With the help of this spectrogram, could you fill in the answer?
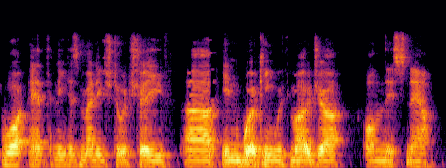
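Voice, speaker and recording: A man with an Australian accent at a moderate pace. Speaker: software developer presenting at workshop. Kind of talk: workshop presentation. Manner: conversational, with frequent fillers.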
